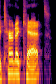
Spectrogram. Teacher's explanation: Yeah, we don't pronounce the T.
